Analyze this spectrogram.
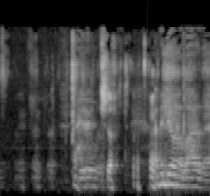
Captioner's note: laughter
